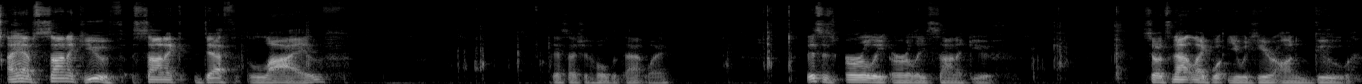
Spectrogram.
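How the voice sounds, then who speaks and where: A man giving a casual show-and-tell of his collection, plainspoken, listing items in short, halting phrases. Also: sits low, lively intonation, bright, forceful tone, slight background noise.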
